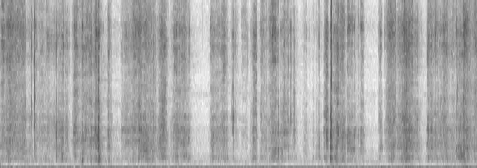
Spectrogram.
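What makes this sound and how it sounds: Fingertips and nails quickly tap and scratch the weave of a hollow, empty pink woven bamboo basket held over the microphone. The result is a dense, continuous stream of bright, crackly scratching and rapid clicks over a low, hollow thumping.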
